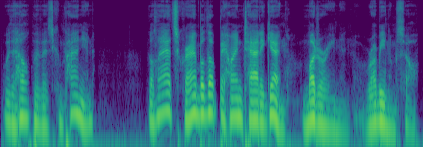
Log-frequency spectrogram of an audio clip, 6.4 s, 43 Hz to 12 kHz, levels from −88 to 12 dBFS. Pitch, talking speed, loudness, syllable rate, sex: 115 Hz, 160 wpm, -18 LUFS, 5.1 syllables/s, male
